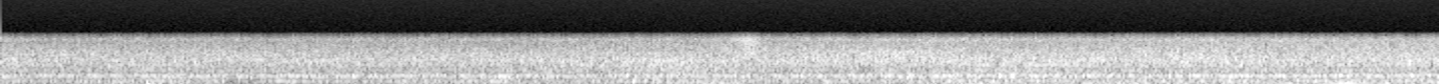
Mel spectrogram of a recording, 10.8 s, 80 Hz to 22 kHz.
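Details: Young honey bees making orientation flights outside a hive in the early afternoon of 13 May 2013, the first warm day after cold rain. Continuous, even droning of many wings with a mid-pitched humming band.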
